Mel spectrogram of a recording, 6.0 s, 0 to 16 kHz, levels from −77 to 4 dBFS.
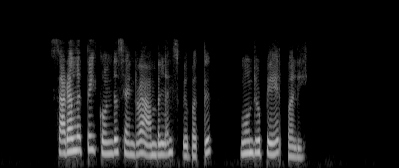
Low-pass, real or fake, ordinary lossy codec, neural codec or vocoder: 7.2 kHz; fake; none; codec, 16 kHz, 1.1 kbps, Voila-Tokenizer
